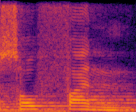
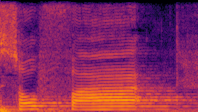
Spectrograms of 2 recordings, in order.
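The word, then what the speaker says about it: صفا: Jadi bacanya jangan shofan tapi sofa. Karena tanwinnya diganti ke panjang.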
